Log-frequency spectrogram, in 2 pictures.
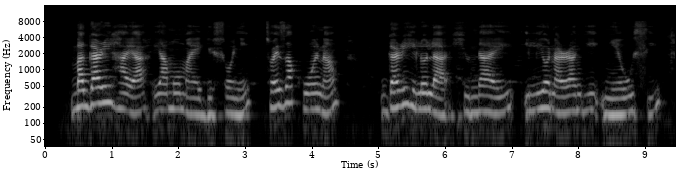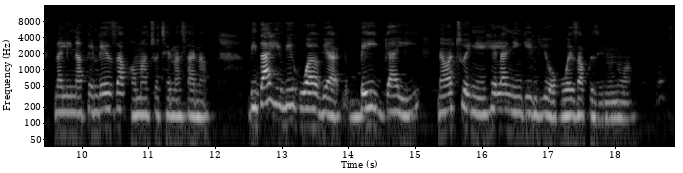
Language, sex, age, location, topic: Swahili, female, 25-35, Kisumu, finance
